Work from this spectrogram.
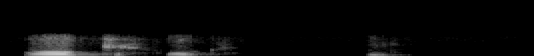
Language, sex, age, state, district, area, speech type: Bengali, male, 45-60, West Bengal, Paschim Bardhaman, urban, conversation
